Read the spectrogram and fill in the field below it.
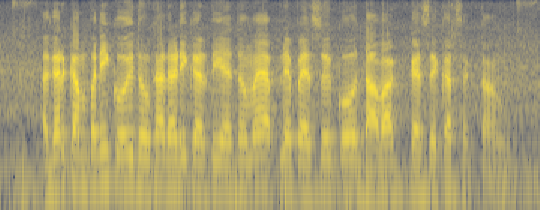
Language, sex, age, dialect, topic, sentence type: Hindi, male, 18-24, Marwari Dhudhari, banking, question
